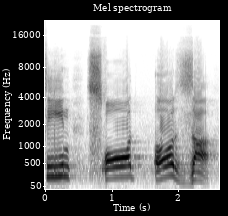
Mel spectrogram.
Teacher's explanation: سین سیٹی والے حروف میں سے ہے اور حروف اصلیہ میں سے مخرج کے لحاظ سے حروف اصلیہ 3 ہیں, زا, سین, صاد. یہ زبان کی بالکل باریک نوک اور ثنائے سفلا اور ما اتصال ثنائے علیہ یعنی نیچے اور اوپر والے دانتوں کے کناروں سے ادا ہوتے ہیں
